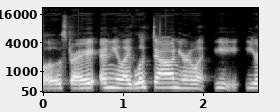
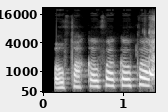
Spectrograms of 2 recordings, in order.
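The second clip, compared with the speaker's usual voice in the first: mock frantic sudden panic, high-pitched, repeated; 6 semitones higher than usual. Imagining someone standing by the car window: acting out panic. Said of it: "I would panic".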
